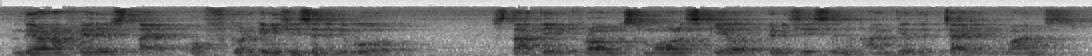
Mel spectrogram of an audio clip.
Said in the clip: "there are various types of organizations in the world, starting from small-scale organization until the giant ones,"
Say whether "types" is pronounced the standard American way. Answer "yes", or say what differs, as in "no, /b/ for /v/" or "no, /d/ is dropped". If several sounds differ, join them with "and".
no, /s/ is dropped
